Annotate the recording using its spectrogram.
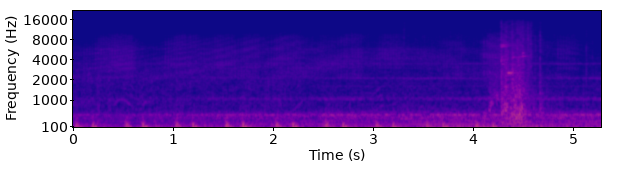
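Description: Heavy footsteps thud quickly on a hard floor.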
